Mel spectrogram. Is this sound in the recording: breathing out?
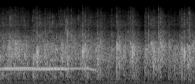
no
